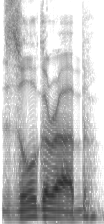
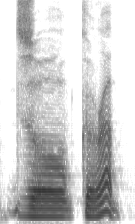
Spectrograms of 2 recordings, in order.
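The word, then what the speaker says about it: Zul'Gurub: Zul'Garub. – Zul'Garub.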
